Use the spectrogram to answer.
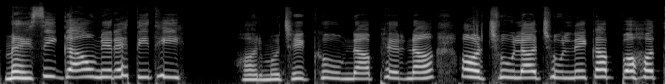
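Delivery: put-on high, loud ghost girl recounting her past; ghost bird Lado.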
